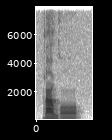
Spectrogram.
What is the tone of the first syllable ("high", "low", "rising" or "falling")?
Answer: high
